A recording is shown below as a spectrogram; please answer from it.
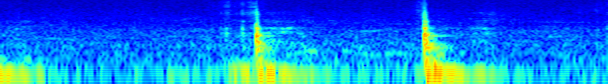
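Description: Chef's knife chopping spring onions on a wooden cutting board: two sharp chops about two-thirds of a second apart, the blade knocking on the wood.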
